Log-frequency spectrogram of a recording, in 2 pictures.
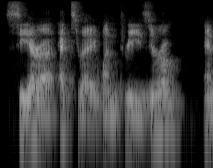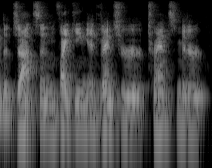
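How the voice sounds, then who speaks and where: The recording is dull and lo-fi as the same sixty-something American man from Minnesota, an amateur radio operator, reminisces casually as host. His mid-range voice has a sharp tone, and he speaks deliberately and precisely, spelling out terms phonetically.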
